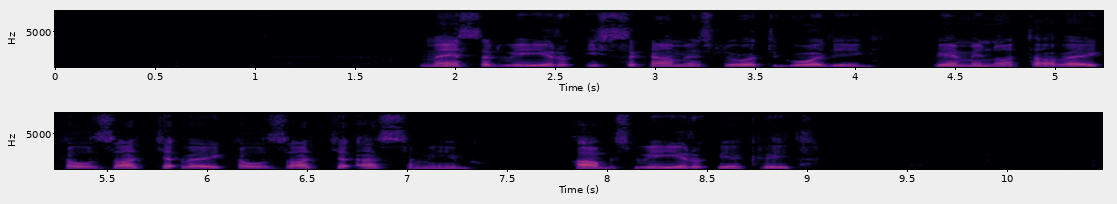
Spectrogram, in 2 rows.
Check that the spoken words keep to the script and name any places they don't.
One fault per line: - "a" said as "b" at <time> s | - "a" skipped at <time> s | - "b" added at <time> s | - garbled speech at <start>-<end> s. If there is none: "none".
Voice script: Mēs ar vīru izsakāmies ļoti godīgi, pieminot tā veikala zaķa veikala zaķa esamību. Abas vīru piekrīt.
none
